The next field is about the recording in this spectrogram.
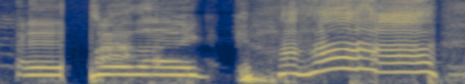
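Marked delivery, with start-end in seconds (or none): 1.2-2.2 sarcastic fake laugh. Girlfriend's mock laugh.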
